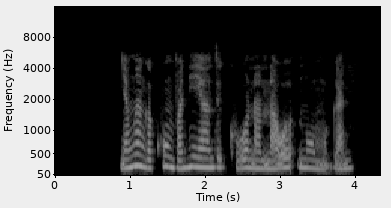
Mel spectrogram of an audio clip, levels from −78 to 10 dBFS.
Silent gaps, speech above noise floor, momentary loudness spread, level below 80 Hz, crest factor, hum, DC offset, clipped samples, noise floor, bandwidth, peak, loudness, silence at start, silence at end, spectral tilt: none; 54 dB; 7 LU; -68 dBFS; 16 dB; none; under 0.1%; under 0.1%; -85 dBFS; 7 kHz; -16 dBFS; -31 LUFS; 0.85 s; 0.4 s; -7.5 dB/octave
